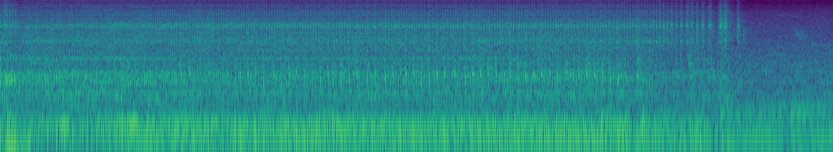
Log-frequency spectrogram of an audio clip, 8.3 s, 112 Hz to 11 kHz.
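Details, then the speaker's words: 1971 Yamaha Mini Enduro two-stroke, first start in decades after carburetor cleaning, muffler refitted with washer O-ring; steady even idle with crisp exhaust note for seven seconds, then kill switch shuts it off. Normal two-stroke idle. "Man, that is impressive. Wow. I can't believe how good that's running."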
